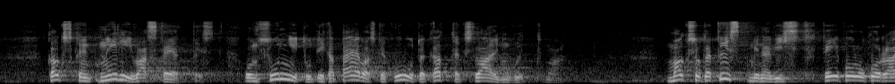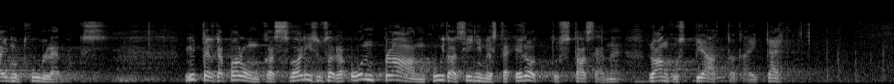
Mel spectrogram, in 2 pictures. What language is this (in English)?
Estonian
